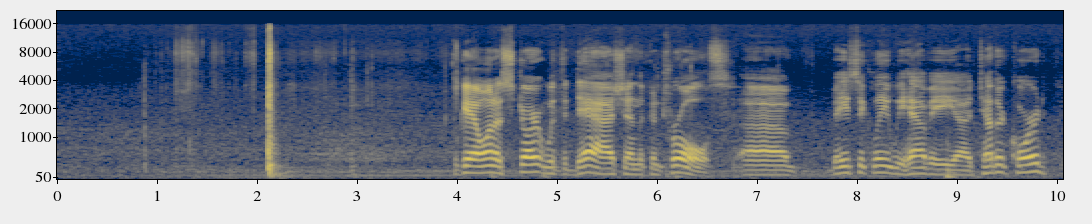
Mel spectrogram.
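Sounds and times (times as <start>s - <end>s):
faint steady background noise: 0.0s - 10.0s.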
